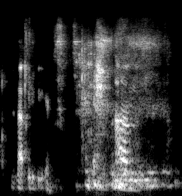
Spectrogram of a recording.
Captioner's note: attendees laughing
